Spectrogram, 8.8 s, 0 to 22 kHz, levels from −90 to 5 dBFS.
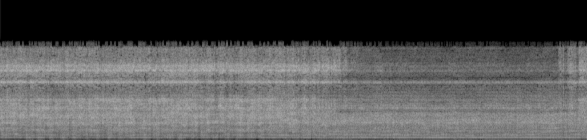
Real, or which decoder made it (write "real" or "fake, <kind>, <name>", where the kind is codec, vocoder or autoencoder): fake, codec, SNAC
